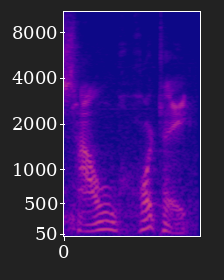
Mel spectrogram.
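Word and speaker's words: São Jorge: of Saint George or if you want to pronounce it in Portuguese as Sal Jorte if I said it right and that is on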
